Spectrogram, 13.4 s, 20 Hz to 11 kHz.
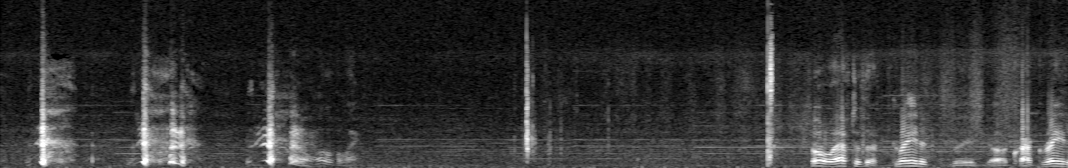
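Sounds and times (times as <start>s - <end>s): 
person coughing: 0.4s - 1.0s, 1.7s - 2.5s, 3.2s - 4.0s
speech: 10.2s - 13.3s.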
